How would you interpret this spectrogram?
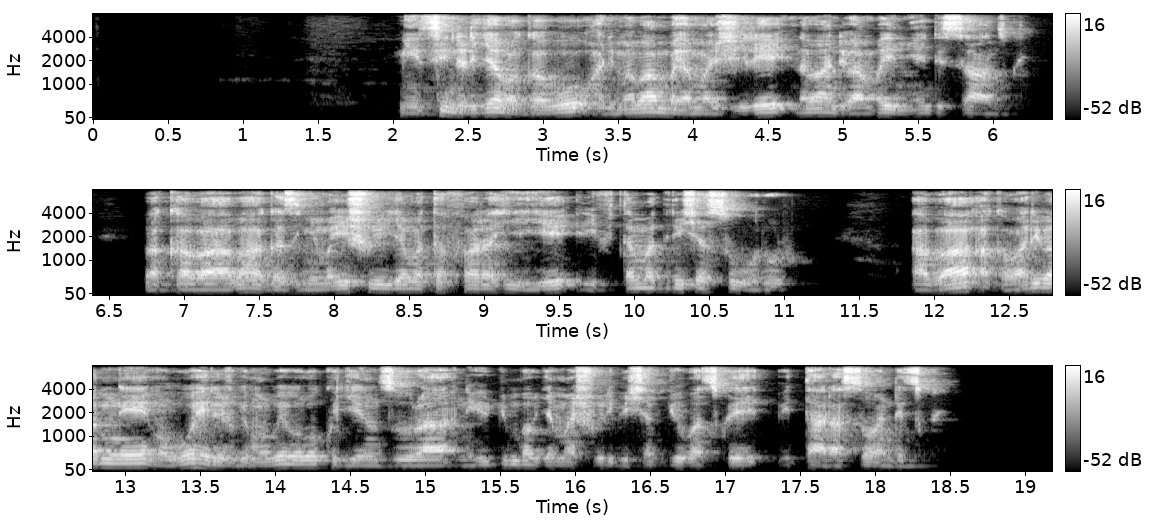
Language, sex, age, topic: Kinyarwanda, male, 18-24, education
